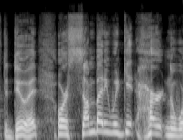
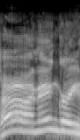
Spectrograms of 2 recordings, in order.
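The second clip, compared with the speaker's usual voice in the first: mock angry; 8 semitones higher than usual. Speaker acting out wanting to break a rule, mock angry. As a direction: whine up into an angry outburst. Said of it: "when I'm getting that just".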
